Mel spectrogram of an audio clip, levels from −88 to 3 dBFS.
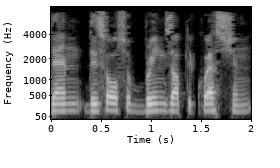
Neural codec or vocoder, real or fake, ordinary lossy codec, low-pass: none; real; MP3, 32 kbps; 7.2 kHz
